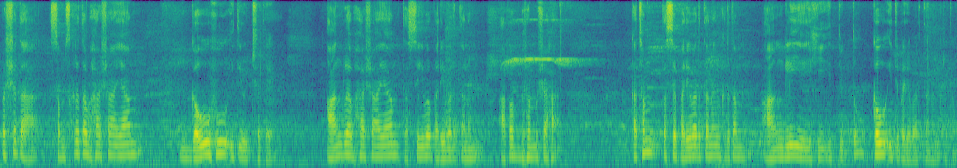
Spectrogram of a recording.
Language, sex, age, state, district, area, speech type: Sanskrit, male, 30-45, Karnataka, Bangalore Urban, urban, spontaneous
